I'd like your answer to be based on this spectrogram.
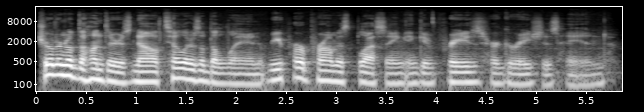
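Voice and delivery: loud, ceremonious proclamation, slowing at the end; grand inscription reading. Pretend. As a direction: declaim it like an ancient carved oath. Player reads third inscription dramatically.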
